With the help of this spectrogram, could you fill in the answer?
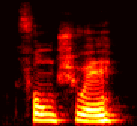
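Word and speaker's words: feng shui: Visão do do fengchui, né, fonchuê, para quem quer a pronúncia correta.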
